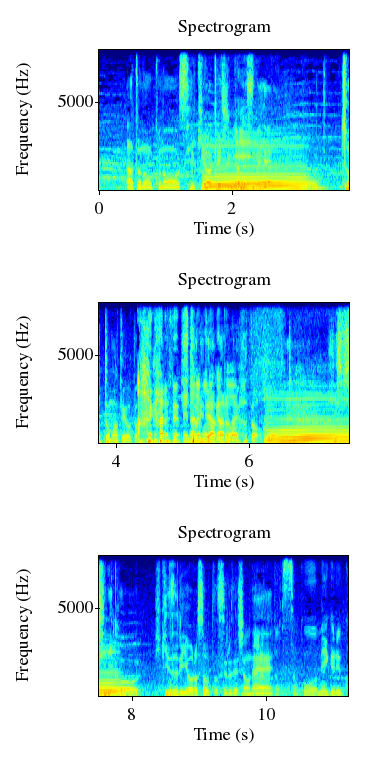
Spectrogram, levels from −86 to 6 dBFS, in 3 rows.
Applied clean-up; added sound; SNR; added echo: none; Bowed string instrument; -4 dB; none.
